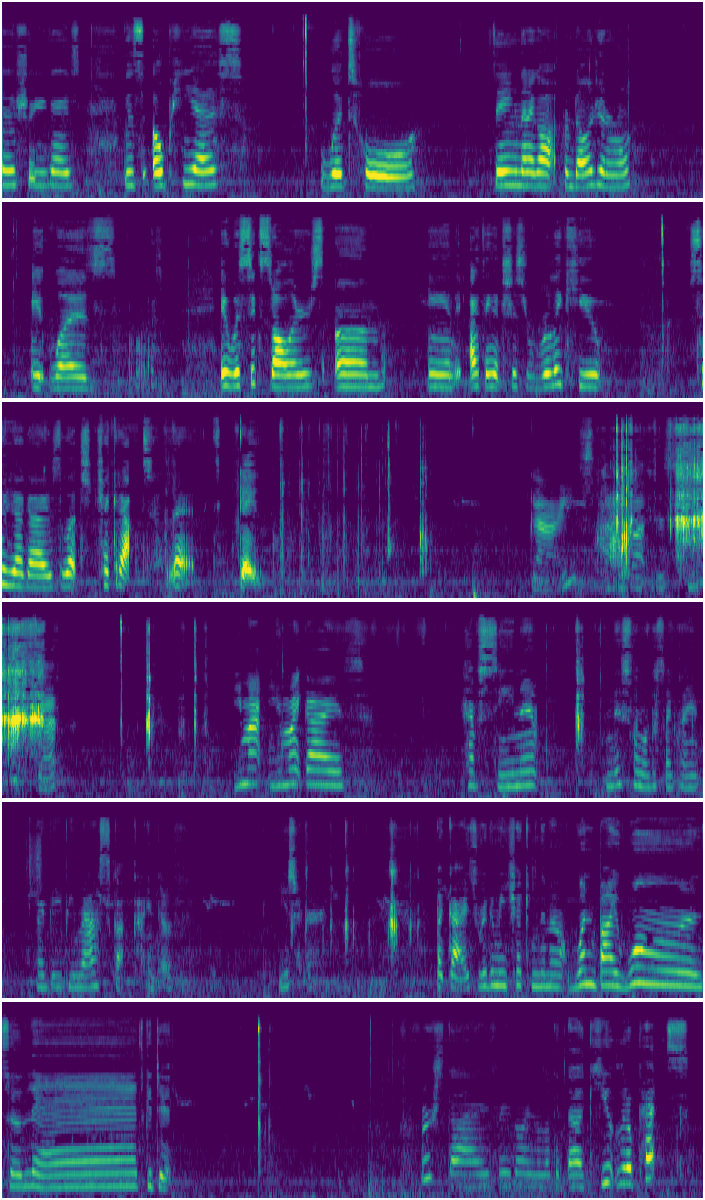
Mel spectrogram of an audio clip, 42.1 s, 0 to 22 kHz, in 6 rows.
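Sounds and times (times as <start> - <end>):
plastic toy tapping on concrete: 20.0 - 21.5.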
